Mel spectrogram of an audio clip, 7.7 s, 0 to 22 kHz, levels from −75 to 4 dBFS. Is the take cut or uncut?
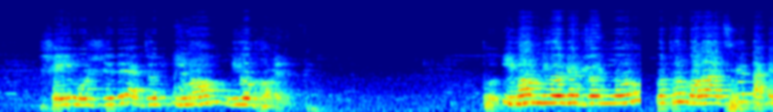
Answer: cut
